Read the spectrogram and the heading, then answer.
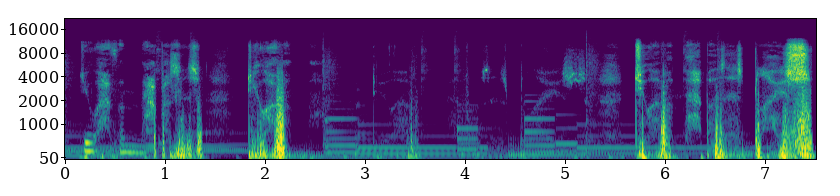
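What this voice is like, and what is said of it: Whispering. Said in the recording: “Why are we whispering? ... Because we don't want them to hear us.”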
